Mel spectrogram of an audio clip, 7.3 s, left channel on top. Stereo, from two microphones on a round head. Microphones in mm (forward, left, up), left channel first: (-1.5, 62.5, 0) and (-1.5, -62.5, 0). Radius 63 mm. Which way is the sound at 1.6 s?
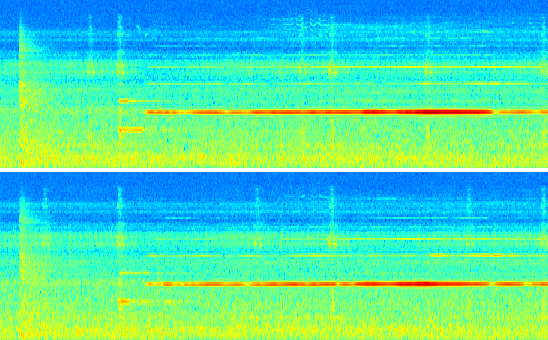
70° left (ahead or behind).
